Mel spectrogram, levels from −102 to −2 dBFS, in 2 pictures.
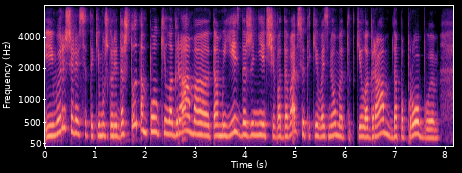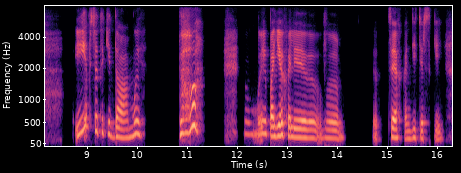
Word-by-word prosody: И 220 +4 +3
мы 275 +5 +2
решили, 320 -7 0
всё-таки, 235 -3 -4
муж 230 0 0
говорит: 225 0 +1
"Да 250 +3 +1
что 260 - -1
там 325 -10 0
полкилограмма, 265 -4 +2
там 225 +1 +1
и - - +2
есть 265 +4 0
даже 245 0 +2
нечего, 235 -3 0
давай 215 +4 +1
всё-таки 230 -2 -3
возьмем 215 +2 -1
этот 205 +2 -6
килограмм, 210 +5 +1
да 210 +2 +1
попробуем". 195 -4 +1 0.9
И 305 - 0
всё-таки 290 -5 -5
да, 185 -3 -1
мы 255 +5 -2 2.0
Да, 265 - -13
мы 260 +2 -4
поехали 200 -6 +2
в, 180 +1 -12 0.9
э, - - -12
э, - - -9 0.2
цех 185 -2 +2
кондитерский 165 +1 -8
230 Hz, 125 wpm, -24 LUFS, 205-260 Hz, 2.0 s, И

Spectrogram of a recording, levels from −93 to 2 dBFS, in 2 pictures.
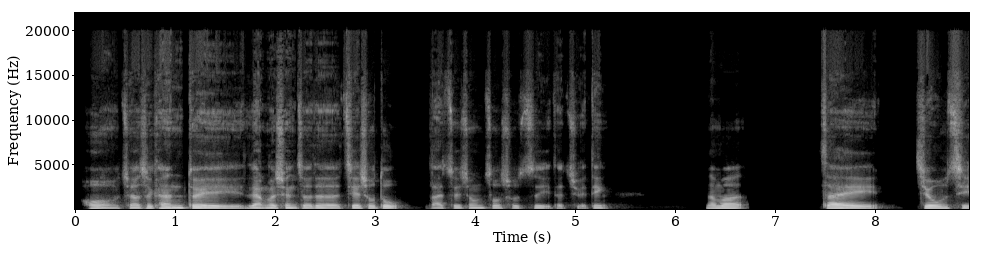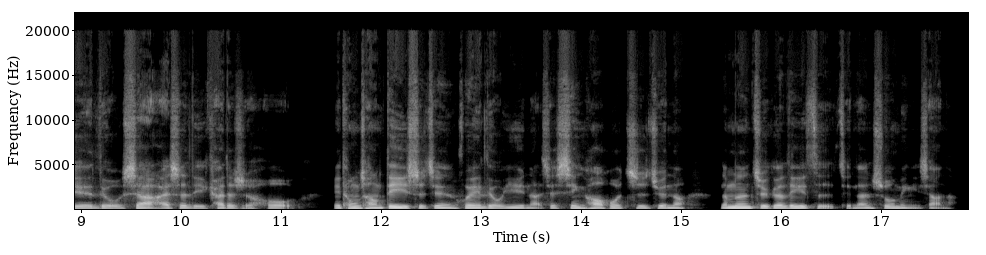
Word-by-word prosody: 哦， 105 -6 -1
主 105 - -4
要 100 - +2
是 120 +3 -1
看 115 -5 +3
对 100 -7 +4
2 95 -2 0
个 105 +3 +2
选 100 -5 0
择 95 +1 -1
的 95 -2 +1
接 110 +5 0
受 130 +4 0
度， 145 0 0 0.2
来 95 - -5
最 105 +3 -5
终 100 -1 -4
做 105 +1 -5
出 100 -1 -7
自 105 - -6
己 95 - -5
的 - - -10
决 - - -11
定。 - - -6 1.0
那 140 -1 -2
么 130 0 +2 0.7
在 105 - +4 0.4
纠 150 +1 +3
结 90 -11 -1
留 85 0 -3
下 - - +2
还 90 - -2
是 105 - +1
离 90 -2 -5
开 100 +3 -3
的 100 -1 -2
时 - - -6
候， - - -6 0.3
你 100 - -2
通 125 +6 +1
常 105 -7 +1
第 130 +1 +7
一 - - +4
时 105 -4 0
间 100 +5 0
会 110 -1 +2
留 90 -2 -2
意 100 +1 -1
哪 90 -2 -8
些 100 - -7
信 115 +4 +1
号 110 -2 +1
或 115 +1 -2
直 105 -4 -2
觉 95 +2 -2
呢？ 95 +1 -3 0.3
能 115 +1 +2
不 125 - +8
能 125 0 +6
举 100 -8 0
个 110 - +3
例 130 0 +3
子 - - -6
简 - - -10
单 95 +3 -4
说 125 +1 -2
明 100 -7 -3
一 - - -18
下 - - -8
呢？ - - -13
105 Hz, 230 characters per minute, -25 LUFS, 95-120 Hz, 1.0 s, 不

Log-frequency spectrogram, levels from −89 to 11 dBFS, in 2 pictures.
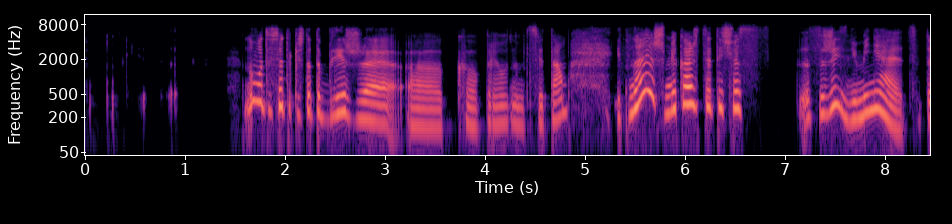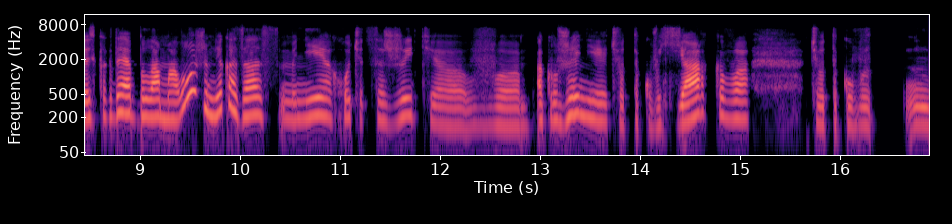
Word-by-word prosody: Э, - - -40
э, - - -31 1.5
ну 390 - 0
вот 370 -8 +2
и - - -5
всё-таки 255 -4 -1
что-то 235 +1 -1
ближе, 190 -6 +1
а, 140 -1 -4
к 145 -2 -7
природным 155 +1 -8
цветам. 180 - -5 0.4
И - - -9
т - - -21
знаешь, 470 - +6
мне 255 +4 +4
кажется, 340 -2 +6
это 290 +1 -1
щас, 280 0 +1 0.6
а, - - -4
с - - -26
жизнью 235 - +1
меняется. 220 - +1
То 185 - -2
есть, 185 -1 -2
когда 210 +4 +2
я 230 - +7
была 205 0 +3
моложе, 190 +10 +3
мне 230 +1 +1
казалось, 220 -5 +3
мне 195 +3 -2
хочется 185 -2 -9
жить, 195 +6 -6
а, 145 -3 -5
в, 145 +1 -6
э, 145 - -16
окружении 180 +2 -2
чего-то 155 -2 -13
такого 145 0 -12 0.2
яркого, 190 +1 +4 0.6
чего-то 155 -2 -7
такого, 150 -1 -8 0.3
м, 150 0 -4
190 Hz, 155 wpm, -23 LUFS, 155-225 Hz, 1.5 s, я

